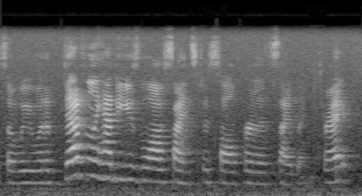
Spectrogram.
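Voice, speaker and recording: A woman at a very fast pace, ordinary pitch variation, audible room echo and noticeable background noise. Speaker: high school math teacher. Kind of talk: classroom lesson. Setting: classroom with students. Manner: animated.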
